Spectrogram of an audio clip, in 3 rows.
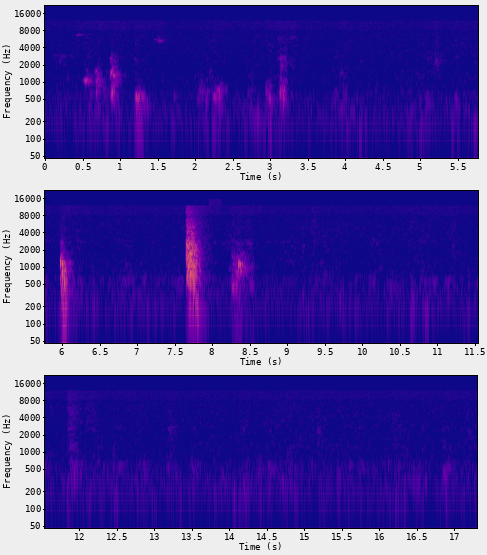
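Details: Cavalier King Charles Spaniel puppies Cooper, Conner and Jenny, Ruby and Blenheim coats, born 06/09/2022, overnight on a puppy cam: a cluster of short whiny yips early on, then scattered clicks and soft rustling in a quiet room.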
